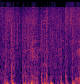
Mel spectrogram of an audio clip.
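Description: A horse's hooves in Red Dead Online, moving at a slow, plodding pace: a steady run of dull, thudding clip-clops about five per second, close and fairly loud, with no talking.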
